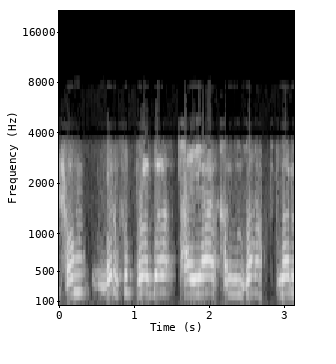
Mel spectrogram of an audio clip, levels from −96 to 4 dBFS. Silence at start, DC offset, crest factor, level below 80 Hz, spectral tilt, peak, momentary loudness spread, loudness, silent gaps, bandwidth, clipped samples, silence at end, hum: 0 s; under 0.1%; 12 dB; -54 dBFS; -6.5 dB/octave; -2 dBFS; 7 LU; -13 LUFS; none; 4.9 kHz; under 0.1%; 0 s; none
